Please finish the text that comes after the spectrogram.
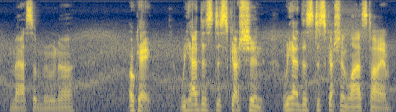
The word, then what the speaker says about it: Masamune: Point of fact is pronounced Masamuna.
